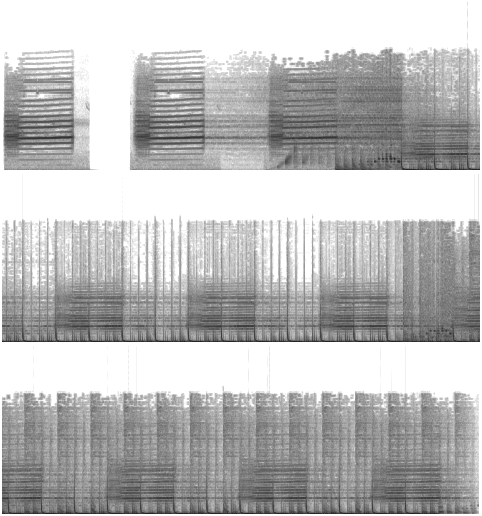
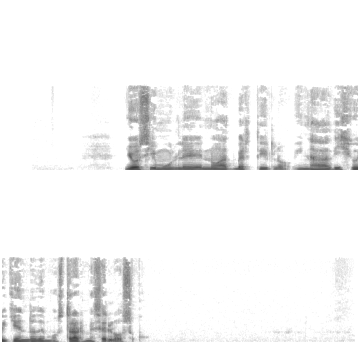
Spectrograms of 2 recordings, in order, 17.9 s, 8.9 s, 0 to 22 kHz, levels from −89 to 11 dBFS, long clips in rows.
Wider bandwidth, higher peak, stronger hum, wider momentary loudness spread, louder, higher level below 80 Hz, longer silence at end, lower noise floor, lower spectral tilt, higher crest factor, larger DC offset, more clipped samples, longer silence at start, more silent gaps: first, 16 kHz vs 11.5 kHz; first, 0 dBFS vs -6 dBFS; neither; second, 4 LU vs 11 LU; first, -10 LUFS vs -28 LUFS; first, -10 dBFS vs -62 dBFS; second, 0.15 s vs 2.8 s; second, -33 dBFS vs -78 dBFS; second, -3.5 dB/octave vs -6 dB/octave; second, 8 dB vs 24 dB; neither; neither; second, 0.05 s vs 1.55 s; neither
